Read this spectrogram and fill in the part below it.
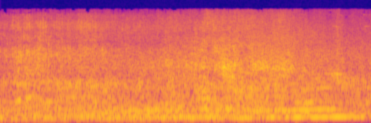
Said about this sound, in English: Pace car is coming off. Yeah, we're going to watch in, the start of GT America here. You're listening to it. Look at them get so close.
